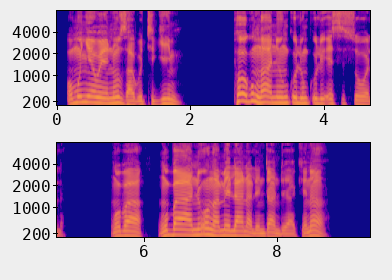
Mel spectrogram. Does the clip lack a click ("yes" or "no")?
yes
